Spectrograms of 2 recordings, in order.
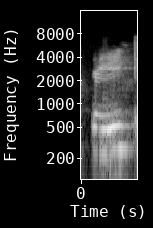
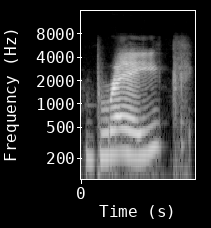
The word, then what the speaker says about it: break: difference between these words the vowel break is open a string is close yeah it is a little more closed so that break is a little wider more of an a sound and the other two are like a long e sound all right next line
